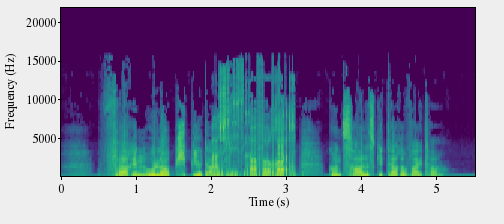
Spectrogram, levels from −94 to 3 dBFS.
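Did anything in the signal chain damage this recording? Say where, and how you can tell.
Yes. From 2.02 to 3.20 s the speech jumps an octave high with a flutter near 11.7 Hz. This is planar audio read as interleaved at the driver or buffer stage: each block of about 85 ms, which fits a 4096-sample block, plays left then right at double speed.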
